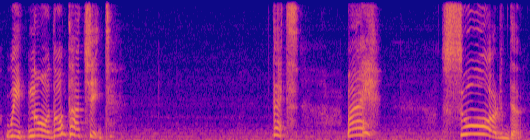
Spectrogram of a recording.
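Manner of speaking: high, panicked shout to stop him; alarmed cry. Acted. Character yelling at a thief not to touch the sword, high panicked cry. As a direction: yell it as your sword is grabbed.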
